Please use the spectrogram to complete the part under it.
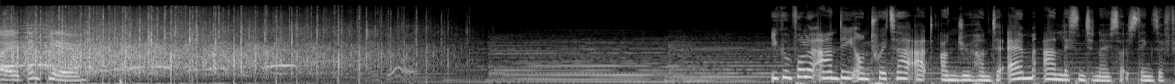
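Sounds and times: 
audience applause: 0:00.0 - 0:04.9
speech: 0:00.1 - 0:01.0, 0:07.8 - 0:11.7.

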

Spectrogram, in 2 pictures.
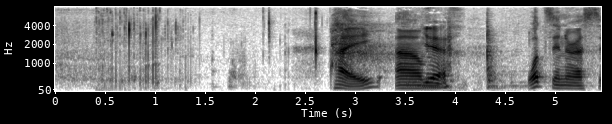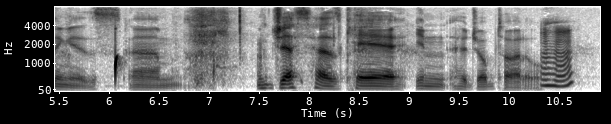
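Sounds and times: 
person sipping beer: 0:00.3 - 0:02.3
speech: 0:02.8 - 0:04.1, 0:04.7 - 0:10.7.

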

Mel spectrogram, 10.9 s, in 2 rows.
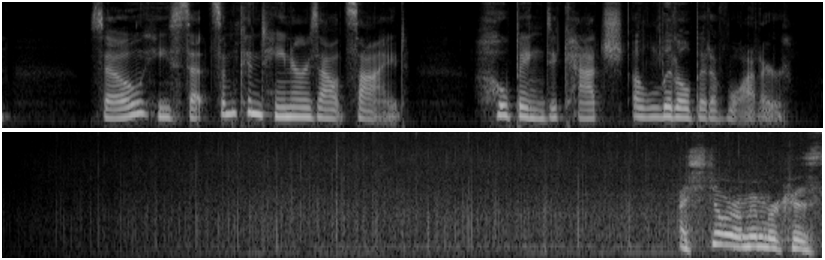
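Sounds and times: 
speech: 0:00.6 - 0:05.4, 0:10.0 - 0:10.9
heavy rain pattering on a hard surface: 0:05.5 - 0:10.9.

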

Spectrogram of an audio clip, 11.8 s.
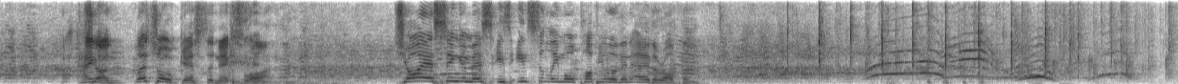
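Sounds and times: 
audience laughter and chuckling: 0:00.0 - 0:10.3
speech: 0:00.6 - 0:03.0, 0:04.0 - 0:07.2
scattered audience clapping: 0:07.2 - 0:11.7.

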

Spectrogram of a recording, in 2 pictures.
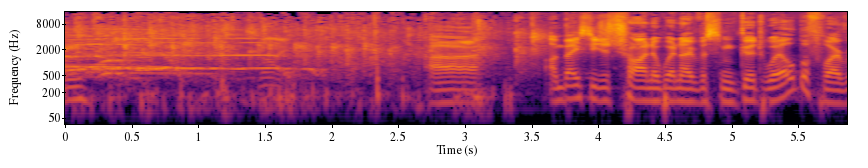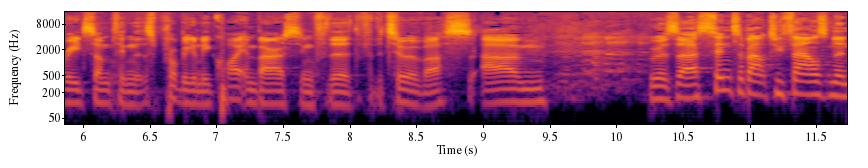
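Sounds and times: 
speech: 0:00.0 - 0:00.4, 0:02.8 - 0:11.7
voices whooping: 0:00.0 - 0:02.1
audience applause: 0:00.0 - 0:03.8
laughter: 0:09.5 - 0:10.4.

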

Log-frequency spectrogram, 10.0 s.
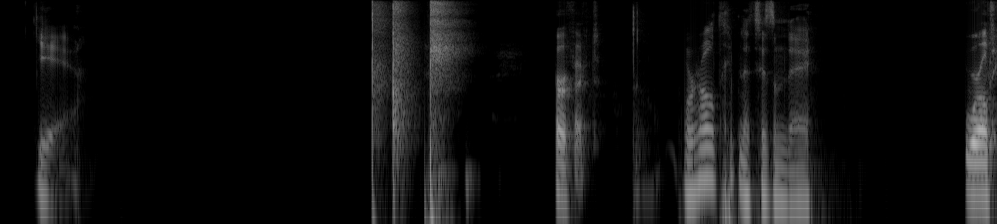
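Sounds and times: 
speech: 0:00.4 - 0:00.9, 0:05.6 - 0:06.0, 0:06.8 - 0:08.2, 0:09.6 - 0:09.9
hands clapping in unison: 0:03.7 - 0:04.8.

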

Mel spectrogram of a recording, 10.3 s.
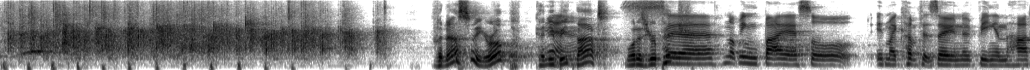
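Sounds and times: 
audience applause: 0:00.0 - 0:04.0
speech: 0:04.4 - 0:10.2.

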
